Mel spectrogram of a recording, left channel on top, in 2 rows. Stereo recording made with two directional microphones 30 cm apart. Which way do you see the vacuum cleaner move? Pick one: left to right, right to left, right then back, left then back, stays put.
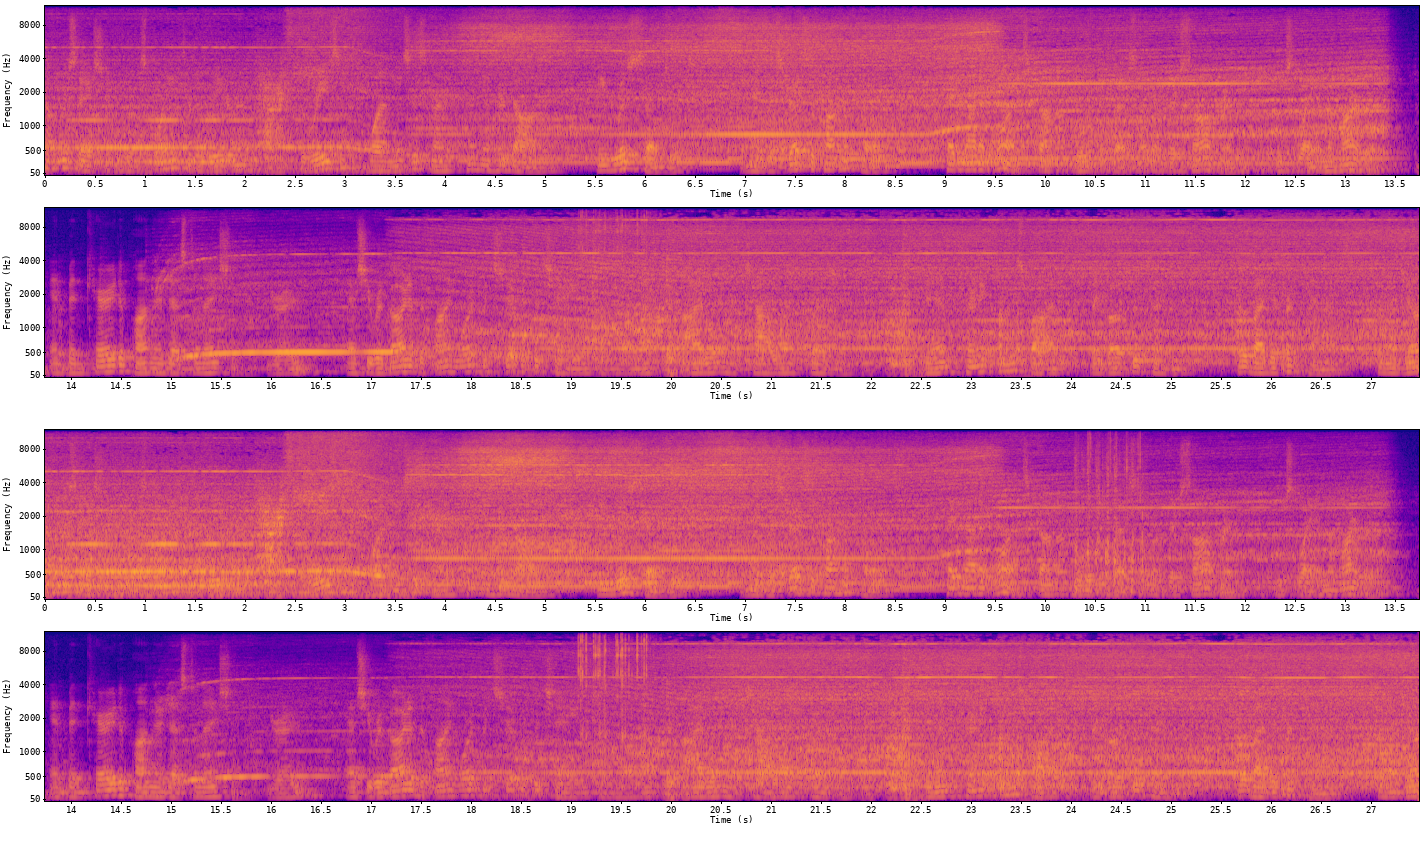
left then back.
